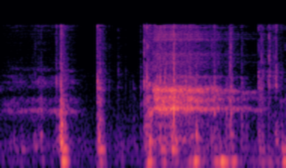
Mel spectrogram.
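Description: Computer keyboard keystrokes: two single key clicks, then a quicker run of typing over the last second, with a faint hissing whine behind it.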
